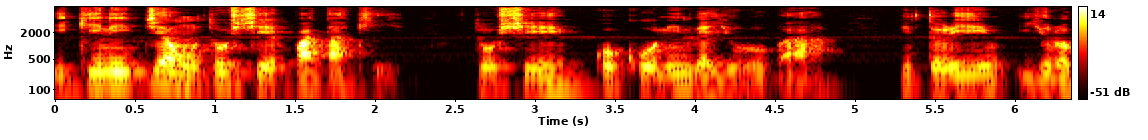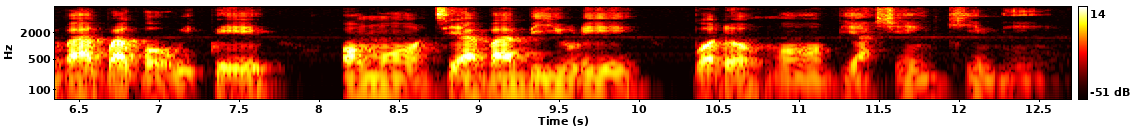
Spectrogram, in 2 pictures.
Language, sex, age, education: Yoruba, male, 30-45, tertiary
